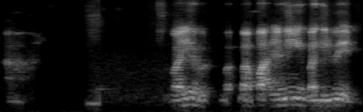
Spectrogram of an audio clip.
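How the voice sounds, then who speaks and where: A man's voice: lowish voice, flat delivery, unhurried, bright, forceful tone. A middle-aged man with a Malaysian Malay accent, giving an informal religious lecture and telling stories with many repetitions. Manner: conversational, storytelling with repetition. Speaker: religious teacher. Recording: roomy sound, distant from mic.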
